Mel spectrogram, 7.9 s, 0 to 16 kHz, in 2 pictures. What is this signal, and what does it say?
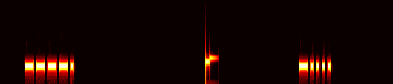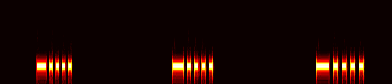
Morse code, heard as a keyed tone, about 38 wpm, spaced as for 8 wpm, 700 Hz. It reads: 9 6666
